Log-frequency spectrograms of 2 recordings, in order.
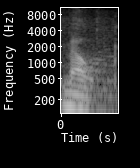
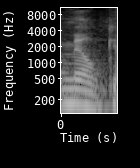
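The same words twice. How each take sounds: First: Milk said as "melk", softer and lower, the Maine way; New England accent. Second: Said in the usual way. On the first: Shown as a demonstration. Teacher contrasting her Maine "milk" for class. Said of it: "That's my New England accent". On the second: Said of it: "it's milk".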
